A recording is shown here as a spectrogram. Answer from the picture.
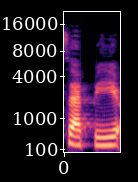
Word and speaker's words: Cepee: hi my name is sepy rhymes with peepe and I'm going to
